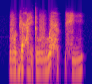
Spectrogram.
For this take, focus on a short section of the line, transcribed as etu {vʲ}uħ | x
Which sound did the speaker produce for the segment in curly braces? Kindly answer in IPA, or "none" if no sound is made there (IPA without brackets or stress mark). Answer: v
